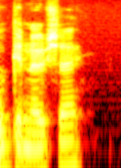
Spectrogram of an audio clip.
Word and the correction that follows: Giacchino: Oh, Giacchino? – Yeah, thank you.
